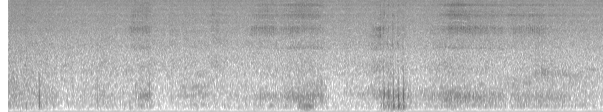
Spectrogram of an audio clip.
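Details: Sleeping bulldog snoring.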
